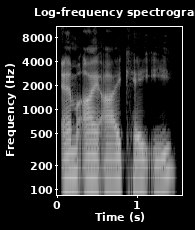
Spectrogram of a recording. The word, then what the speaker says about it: Miike: If nobody's ever seen the director, and I might butcher his name because I don't know how to pronounce Japanese, Takashi Miike. It's Miike.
